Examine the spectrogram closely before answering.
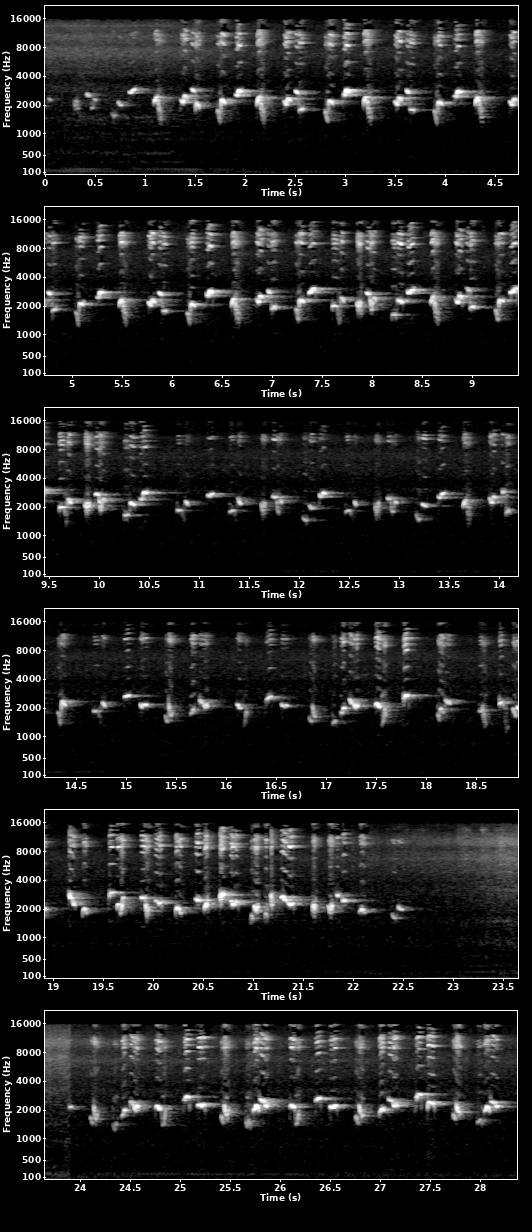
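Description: Caged songbird singing a long, fast run of repeated chirping notes, several a second, breaking off briefly about three quarters of the way through and then starting again.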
